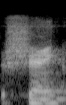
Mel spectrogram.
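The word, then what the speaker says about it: Schenck: quick thing to point out the case is pronounced shank versus the united states now when i was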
